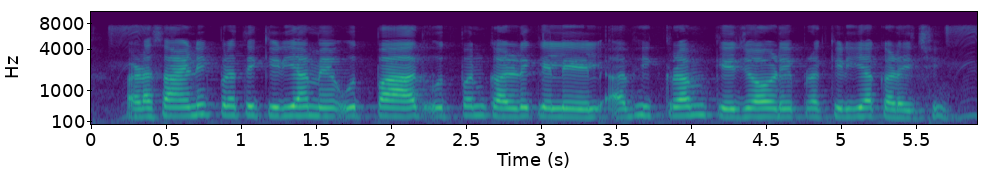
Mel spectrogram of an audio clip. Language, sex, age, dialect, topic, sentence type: Magahi, male, 18-24, Western, agriculture, statement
